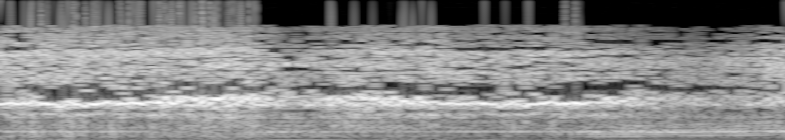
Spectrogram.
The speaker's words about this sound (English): He called my name as his car came alongside, then began forcing me off the road. There was only one way out. I whipped my vehicle away and skidded onto a bridge.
